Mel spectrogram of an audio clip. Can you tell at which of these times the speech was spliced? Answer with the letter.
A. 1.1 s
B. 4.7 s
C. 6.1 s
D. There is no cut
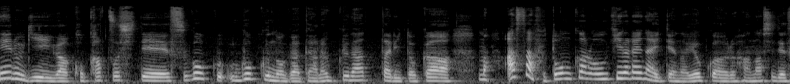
D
